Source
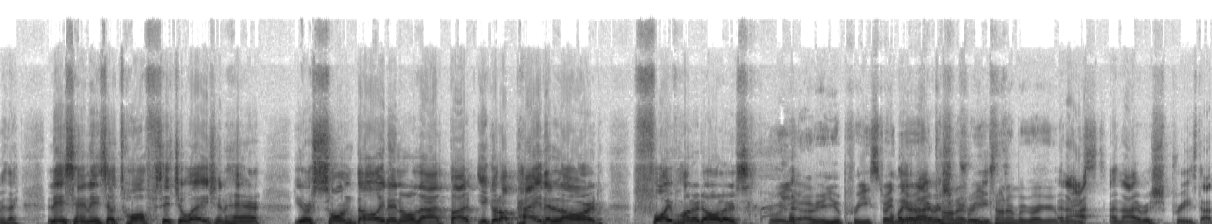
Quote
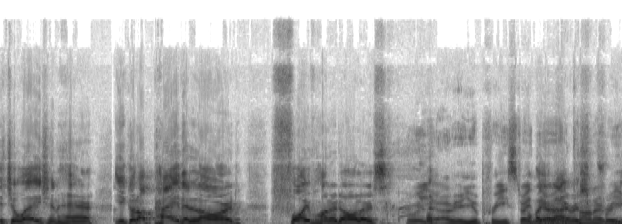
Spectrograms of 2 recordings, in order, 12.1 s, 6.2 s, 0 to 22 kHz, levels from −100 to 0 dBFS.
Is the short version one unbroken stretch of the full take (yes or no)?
no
